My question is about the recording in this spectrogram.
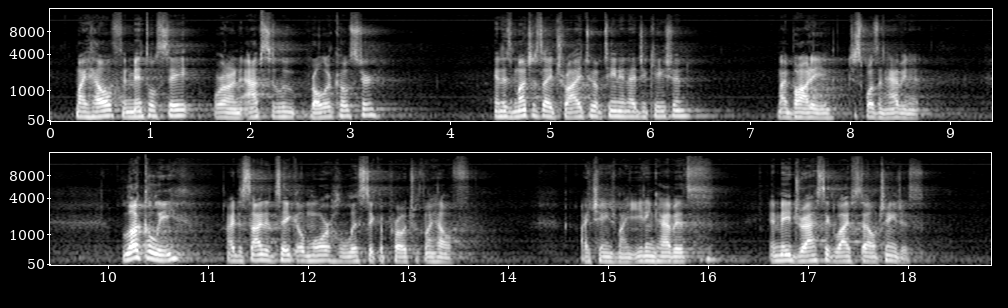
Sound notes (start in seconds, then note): none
